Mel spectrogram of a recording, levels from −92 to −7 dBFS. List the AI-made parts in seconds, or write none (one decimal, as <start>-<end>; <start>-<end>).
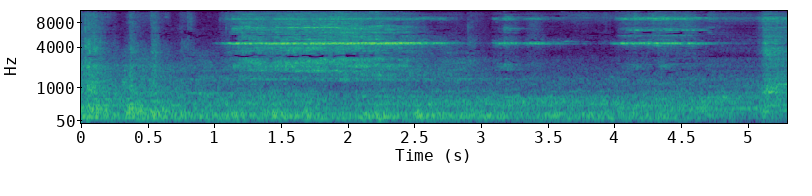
4.7-5.3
